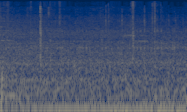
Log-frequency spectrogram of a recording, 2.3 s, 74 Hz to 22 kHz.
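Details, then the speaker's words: BMW E30 on the road after fixing a loud wailing brake noise with synthetic caliper grease and brake quiet: only low steady road rumble while rolling and braking, no squeal or scrape; brakes now quiet and smooth. "No noises, no nothing, smooth operation. Oh man, much better. Brakes are working good."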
